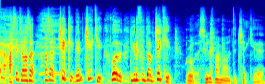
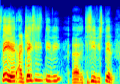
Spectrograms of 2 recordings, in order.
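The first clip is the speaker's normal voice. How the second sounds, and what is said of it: Put-on foreign accent. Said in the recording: “how do I do his accent? ... can I do an accent without sounding racist?”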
